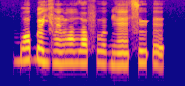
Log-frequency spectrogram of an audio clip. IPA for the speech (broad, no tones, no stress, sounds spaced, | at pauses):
b ɔ ɓ œ j v ɛ̃ β œ̃ ðˤ œ f β ɵ ɡ ɛ̃ s ʉ ʔ ɘ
